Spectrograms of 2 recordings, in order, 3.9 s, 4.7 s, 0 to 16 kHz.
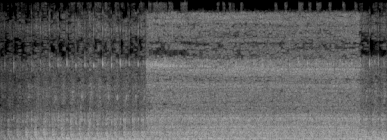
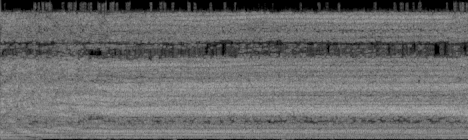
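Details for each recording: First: Old air impact wrench after repair, first test run: sharp, fast air-motor whir with hiss that holds steady and spins freely; it works, running noticeably faster in reverse. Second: Old pneumatic impact wrench, found in a building and taken apart to fix, test-run at under 40 psi instead of about 120 psi: high airy hiss and soft motor whine sagging in pitch, spinning weakly with almost no torque; starved of air pressure.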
